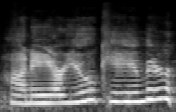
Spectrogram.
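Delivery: high, sing-song mom calling through a door; a mother knocking, asking if her son is okay, in a high mock voice; worried mother. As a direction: call in like a concerned mother outside the bathroom. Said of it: "Mother's like knocking on the door".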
